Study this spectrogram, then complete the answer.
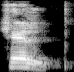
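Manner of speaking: "help" with p popped as a puff of air; airy P ending. Shown as a demonstration. Teacher has students feel the air, "help" with a popped p. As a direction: finish "help" on voiceless bursts of p. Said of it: "Es solo aire que está saliendo".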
